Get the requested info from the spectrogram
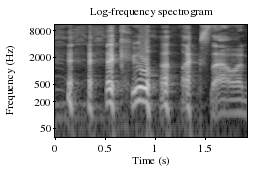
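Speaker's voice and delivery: slow, laughing repeat. Real, not acted. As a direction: drag it out through a laugh.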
